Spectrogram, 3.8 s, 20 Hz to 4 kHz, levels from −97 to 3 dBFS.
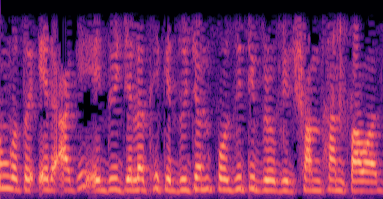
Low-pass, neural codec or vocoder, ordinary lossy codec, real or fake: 3.6 kHz; none; none; real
